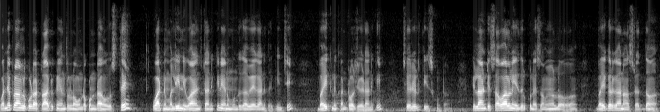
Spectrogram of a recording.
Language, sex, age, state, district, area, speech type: Telugu, male, 45-60, Andhra Pradesh, Kadapa, rural, spontaneous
